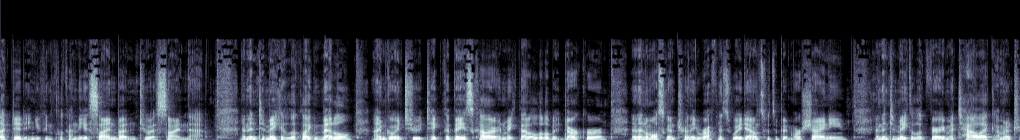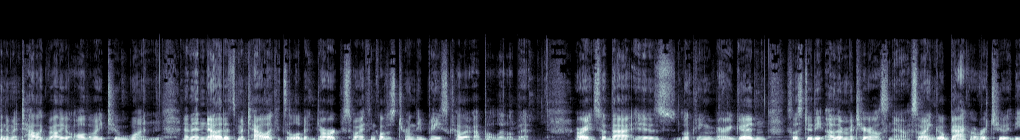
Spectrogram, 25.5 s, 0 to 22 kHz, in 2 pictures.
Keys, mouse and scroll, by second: 1.7 Tab, 1.8-4.1 middle drag, 4.1 z, 6.3 click, 8.4 scroll down 3, 8.8-10.6 drag, 10.6 shift+middle click, 10.9-12.9 scroll up 1, 12.9 click, 13.4 scroll down 2, 13.7 middle click, 14.3-14.8 scroll up 3, 14.4 middle click, 14.8-18.2 middle drag, 18.2 click, 18.9 scroll up 1, 18.9 scroll down 2, 19.1 shift+middle click, 19.5 scroll down 1, 19.6-21.7 middle drag, 21.7 a, 21.9-23.1 shift+middle drag, 23.1-25.5 scroll up 1.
